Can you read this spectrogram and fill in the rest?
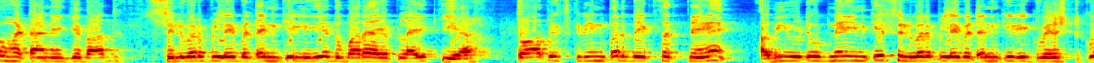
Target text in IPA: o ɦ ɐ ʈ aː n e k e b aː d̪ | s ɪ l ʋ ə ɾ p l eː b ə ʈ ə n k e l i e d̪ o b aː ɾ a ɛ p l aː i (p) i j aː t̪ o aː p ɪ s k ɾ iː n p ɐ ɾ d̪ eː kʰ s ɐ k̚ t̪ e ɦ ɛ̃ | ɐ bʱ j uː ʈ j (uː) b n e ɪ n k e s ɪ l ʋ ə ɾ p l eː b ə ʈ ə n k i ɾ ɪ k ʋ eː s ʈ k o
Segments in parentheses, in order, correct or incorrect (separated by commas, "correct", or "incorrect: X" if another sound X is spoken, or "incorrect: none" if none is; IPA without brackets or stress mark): incorrect: k, correct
